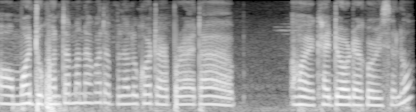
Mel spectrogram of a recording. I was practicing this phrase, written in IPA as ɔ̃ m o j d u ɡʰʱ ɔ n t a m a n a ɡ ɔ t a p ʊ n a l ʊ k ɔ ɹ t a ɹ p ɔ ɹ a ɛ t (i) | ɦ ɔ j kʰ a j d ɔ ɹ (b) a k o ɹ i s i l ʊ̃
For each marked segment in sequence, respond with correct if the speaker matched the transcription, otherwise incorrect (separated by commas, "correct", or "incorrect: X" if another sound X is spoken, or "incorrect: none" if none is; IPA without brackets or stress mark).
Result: incorrect: a, incorrect: d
